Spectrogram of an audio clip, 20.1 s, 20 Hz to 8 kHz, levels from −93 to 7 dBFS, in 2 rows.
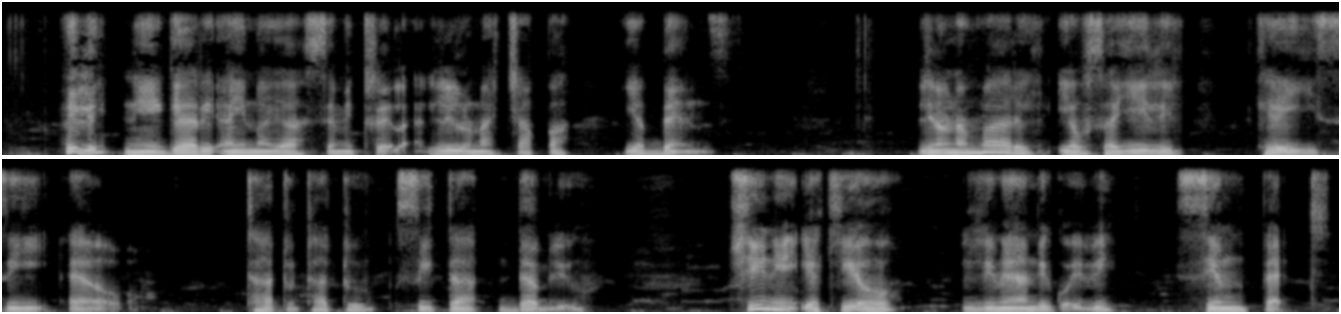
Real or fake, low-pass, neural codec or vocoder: fake; 7.2 kHz; codec, 16 kHz in and 24 kHz out, 2.2 kbps, FireRedTTS-2 codec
